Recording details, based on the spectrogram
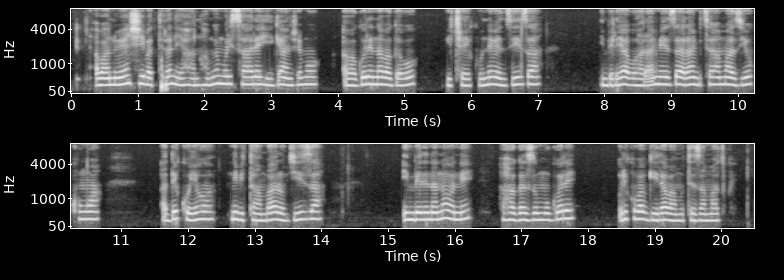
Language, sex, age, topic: Kinyarwanda, female, 18-24, health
